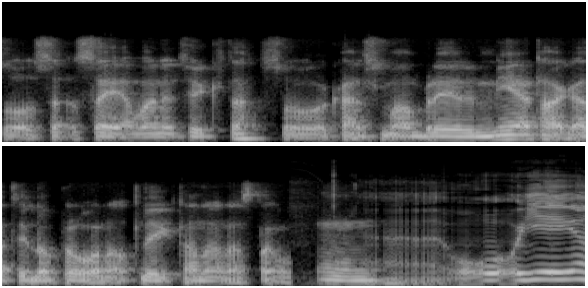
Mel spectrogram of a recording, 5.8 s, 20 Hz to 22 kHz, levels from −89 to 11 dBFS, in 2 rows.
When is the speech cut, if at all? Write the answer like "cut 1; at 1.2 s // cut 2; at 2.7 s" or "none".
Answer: cut 1; at 4.3 s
